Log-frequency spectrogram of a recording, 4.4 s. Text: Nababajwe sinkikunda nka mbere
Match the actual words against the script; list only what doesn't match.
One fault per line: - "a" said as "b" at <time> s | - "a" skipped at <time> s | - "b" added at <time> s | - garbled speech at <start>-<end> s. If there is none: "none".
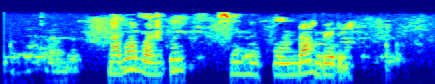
- "nka" skipped at 3.0 s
